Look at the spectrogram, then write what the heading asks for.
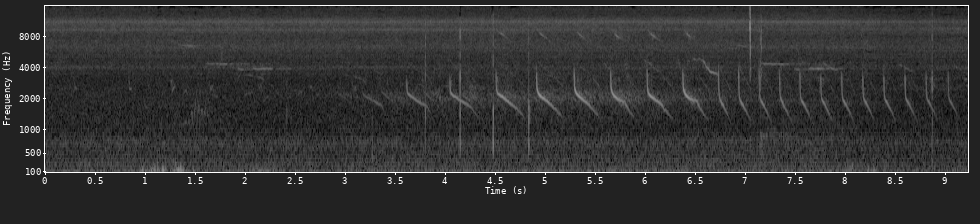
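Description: A bird singing a long series of down-slurred whistled notes that start about three seconds in and speed up as they go, over a low rumbling background noise.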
